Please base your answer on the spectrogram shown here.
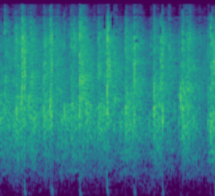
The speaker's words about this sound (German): Ich glaube, das ist im Applaus untergegangen.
